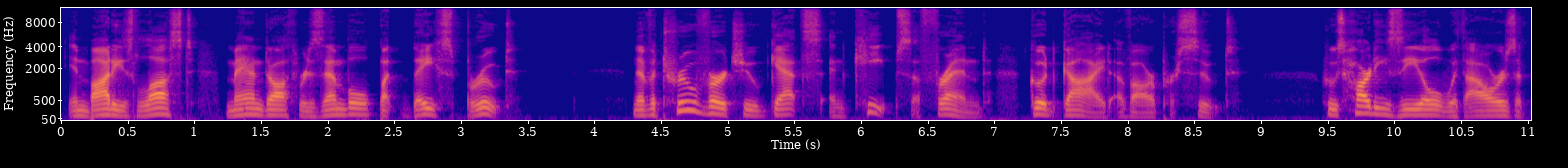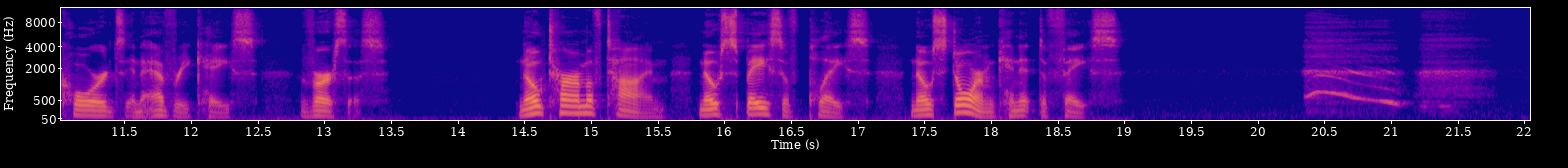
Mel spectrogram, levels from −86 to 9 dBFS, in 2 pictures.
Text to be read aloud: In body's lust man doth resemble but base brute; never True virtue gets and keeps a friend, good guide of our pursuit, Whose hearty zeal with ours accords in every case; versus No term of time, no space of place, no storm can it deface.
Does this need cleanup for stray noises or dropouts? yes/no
yes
